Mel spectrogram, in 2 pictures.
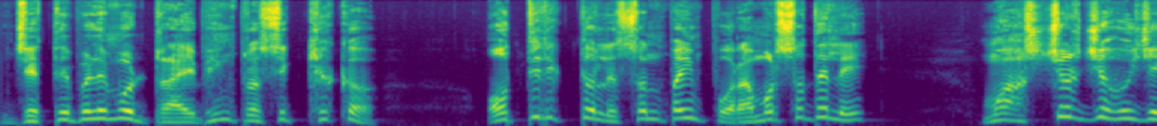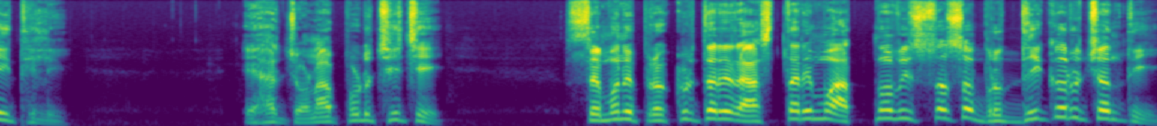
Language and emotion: Odia, surprised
